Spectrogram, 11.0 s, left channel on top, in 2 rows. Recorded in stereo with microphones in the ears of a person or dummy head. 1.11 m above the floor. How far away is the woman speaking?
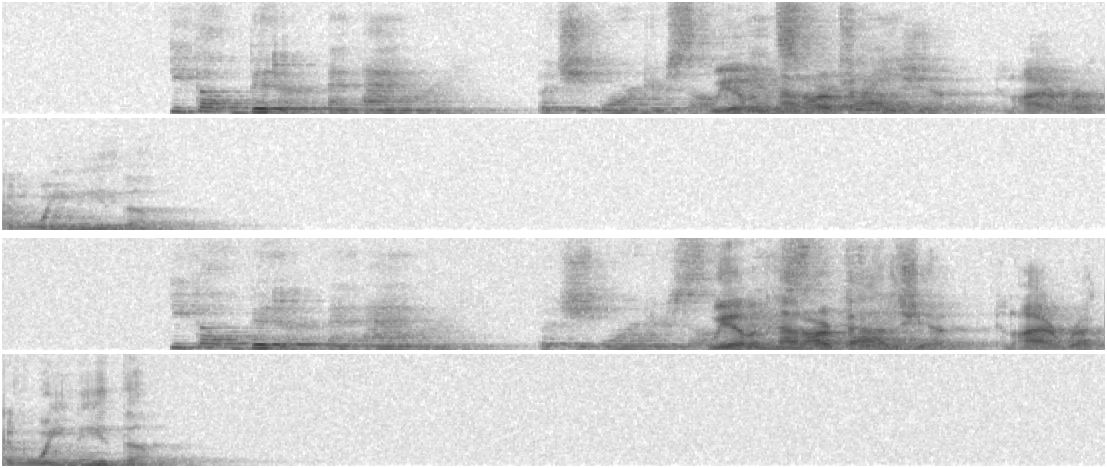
About 1.3 m.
